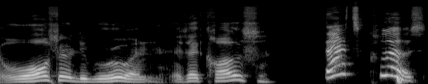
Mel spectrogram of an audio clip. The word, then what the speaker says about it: de Bruin: I guess if I got this right, Walter de Bruin. Is that close? That's close. It's it's Dutch, so it's it's hard to pronounce. I kept looking up the pronunciation.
